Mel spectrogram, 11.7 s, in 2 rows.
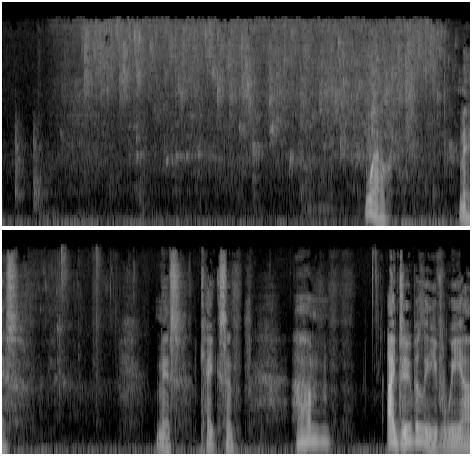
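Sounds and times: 
water running from a tap while washing hands: 0.6 - 7.2
speech: 4.5 - 4.9, 5.7 - 6.1, 7.8 - 8.9, 9.5 - 10.0, 10.6 - 11.6.

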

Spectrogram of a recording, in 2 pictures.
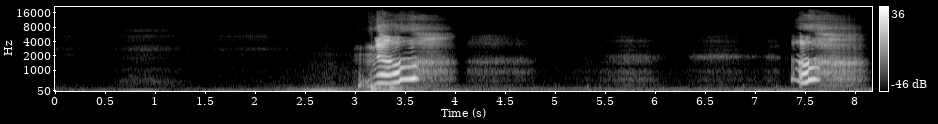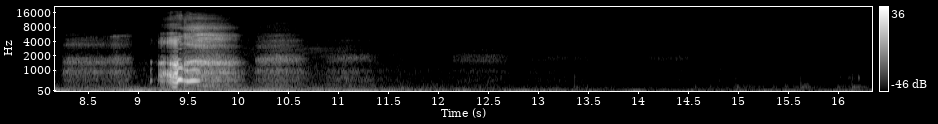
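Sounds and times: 
person moaning: 3.0 - 4.0, 7.4 - 8.1, 9.2 - 10.0.

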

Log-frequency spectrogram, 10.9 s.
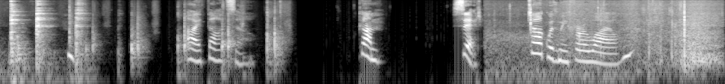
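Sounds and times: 
crockery and glass clinking during kitchen chores in a castle: 0.1 - 1.5
speech: 2.8 - 3.8, 5.4 - 5.8, 6.8 - 10.4.

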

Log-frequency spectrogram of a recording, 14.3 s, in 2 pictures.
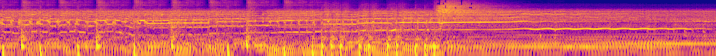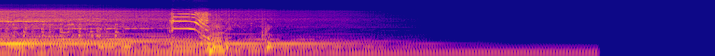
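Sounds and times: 
metal solo in B minor: 0.0 - 11.4.

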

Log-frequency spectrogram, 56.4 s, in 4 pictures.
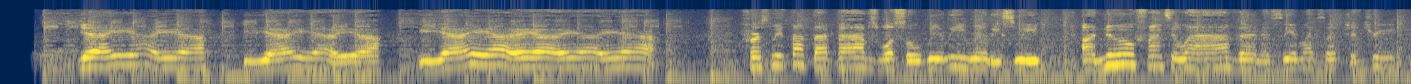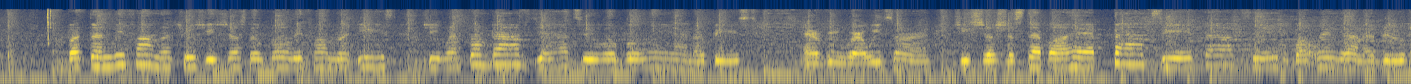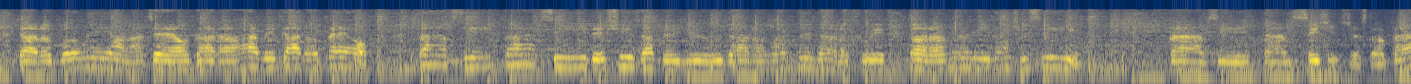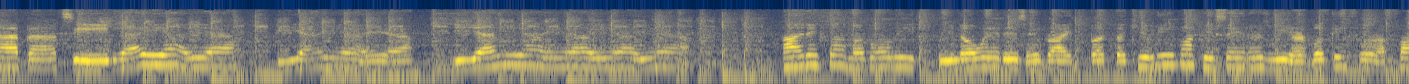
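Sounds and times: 
person singing a vocal cover: 0.6 - 6.7, 7.4 - 49.4, 50.1 - 56.4.

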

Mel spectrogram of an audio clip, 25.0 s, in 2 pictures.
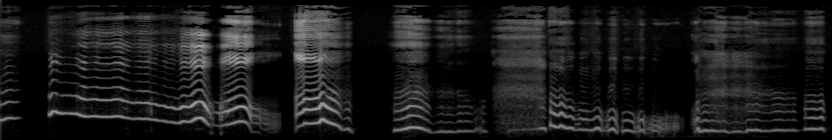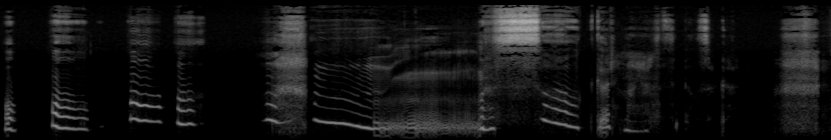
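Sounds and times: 
woman whimpering: 0.0 - 5.3, 5.9 - 12.7, 14.4 - 15.5, 16.4 - 22.4.

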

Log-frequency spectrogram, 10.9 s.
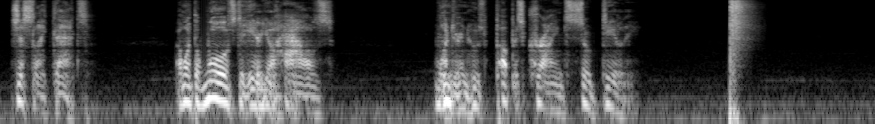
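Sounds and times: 
speech: 0.2 - 1.2, 2.2 - 4.2, 5.4 - 8.0
hand spanking on flesh: 9.1 - 9.5.

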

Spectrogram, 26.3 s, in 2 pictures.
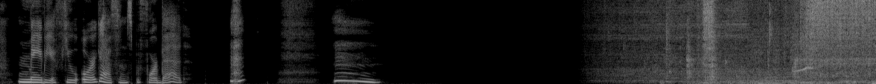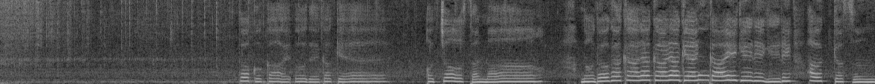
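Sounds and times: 
speech: 0.3 - 3.7, 5.0 - 5.8, 16.7 - 19.0, 19.6 - 26.2
breathy vocal sounds: 4.3 - 5.7, 21.4 - 21.9
shower water running: 8.7 - 26.2.

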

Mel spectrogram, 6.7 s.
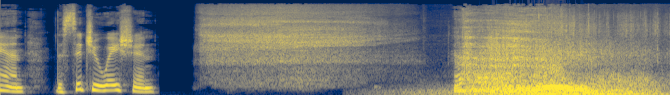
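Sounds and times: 
speech: 0.0 - 2.4
soft hissing rush: 2.0 - 4.4
dragon breathing a roaring blast of flame indoors: 3.8 - 6.6.

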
